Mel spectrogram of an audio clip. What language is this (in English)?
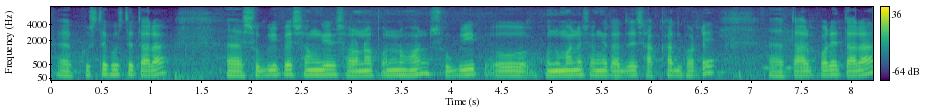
Bangla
